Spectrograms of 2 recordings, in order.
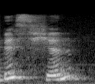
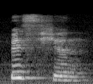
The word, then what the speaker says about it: bisschen: I I am bisschen we have a short e sound in bisschen and a sharp s and we have this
